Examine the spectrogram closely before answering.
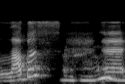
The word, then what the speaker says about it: labas: Labas in Lithuanian means hello, zdravo. Yeah.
